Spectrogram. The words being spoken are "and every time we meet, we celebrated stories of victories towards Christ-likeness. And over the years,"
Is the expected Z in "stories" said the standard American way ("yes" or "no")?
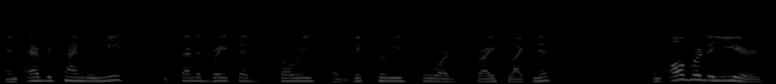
no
